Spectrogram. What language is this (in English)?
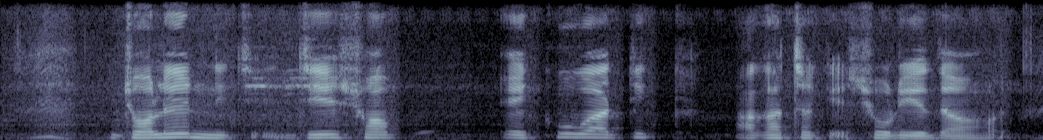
Bangla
